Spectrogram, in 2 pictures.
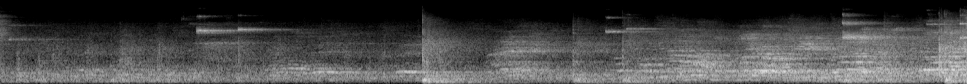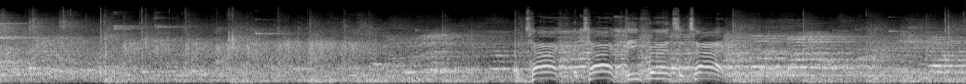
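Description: A basketball dribbled and bouncing on a hardwood gym floor during play, with sneakers squeaking in a quick run near the end. Indistinct voices echo around the gym.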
